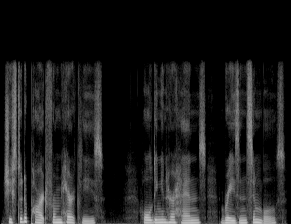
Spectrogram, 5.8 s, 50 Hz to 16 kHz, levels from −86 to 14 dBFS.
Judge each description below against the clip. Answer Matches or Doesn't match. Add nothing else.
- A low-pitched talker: Doesn't match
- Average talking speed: Doesn't match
